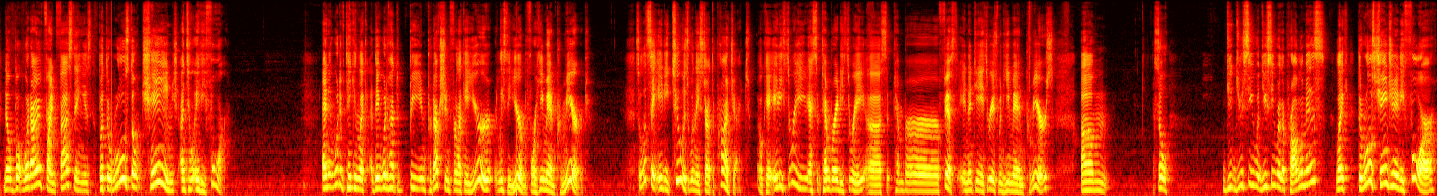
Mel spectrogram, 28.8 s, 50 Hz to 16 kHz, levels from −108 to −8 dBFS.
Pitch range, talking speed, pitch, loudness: 150-225 Hz, 170 wpm, 180 Hz, -26 LUFS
